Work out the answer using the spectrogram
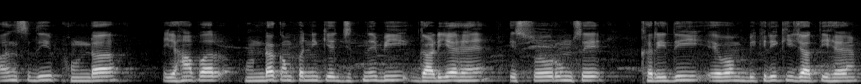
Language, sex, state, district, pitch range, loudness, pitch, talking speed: Hindi, male, Chhattisgarh, Rajnandgaon, 170-190 Hz, -19 LUFS, 185 Hz, 155 wpm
